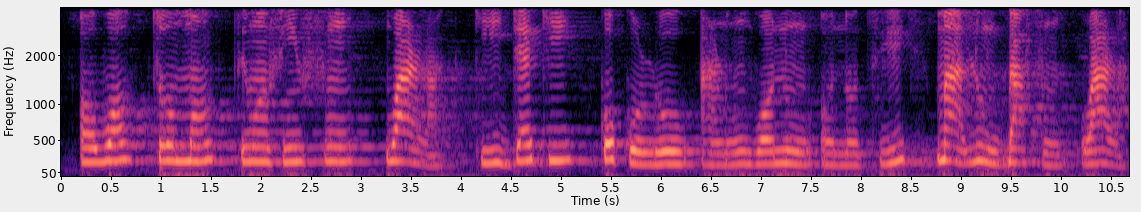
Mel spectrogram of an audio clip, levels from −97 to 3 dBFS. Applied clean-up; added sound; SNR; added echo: none; none; none; reverberation time 1.2 s.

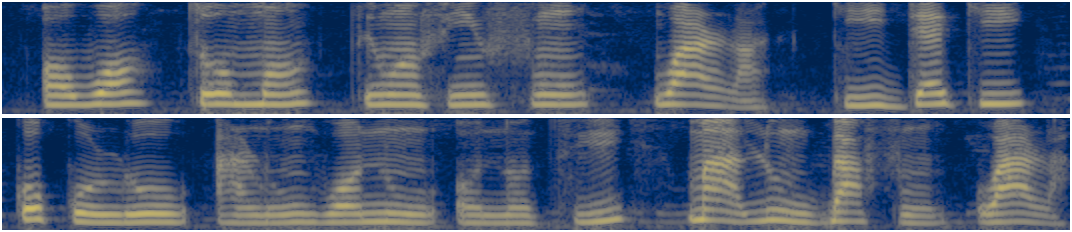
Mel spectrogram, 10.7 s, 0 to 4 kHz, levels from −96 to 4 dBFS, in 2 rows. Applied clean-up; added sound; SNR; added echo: none; none; none; none.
